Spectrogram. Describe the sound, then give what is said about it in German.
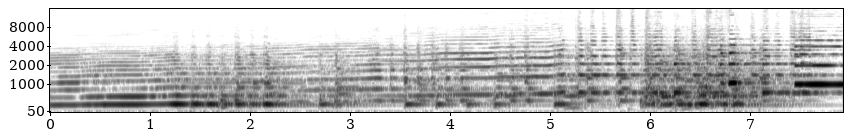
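An orchestra, with the rooster's crow played by a piano, imitates a rooster in Camille Saint-Saëns' Carnival of the Animals. The long tone is the cock-a-doodle-doo: bright, sustained string tones with busy, rapid repeated notes pecking underneath, like hens squabbling over grain. Steady and fairly loud throughout, with no voices. “Beim Karneval der Tiere wurde das Hahnenkrähen von einem Klavier gespielt.”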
